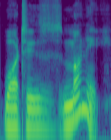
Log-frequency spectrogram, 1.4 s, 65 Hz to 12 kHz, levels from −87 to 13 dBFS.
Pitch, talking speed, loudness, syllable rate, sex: 115 Hz, 130 wpm, -14 LUFS, 3.4 syllables/s, male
